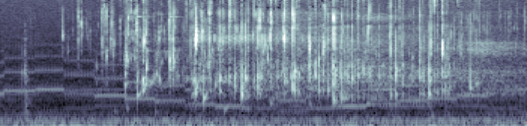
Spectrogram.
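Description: tea being poured

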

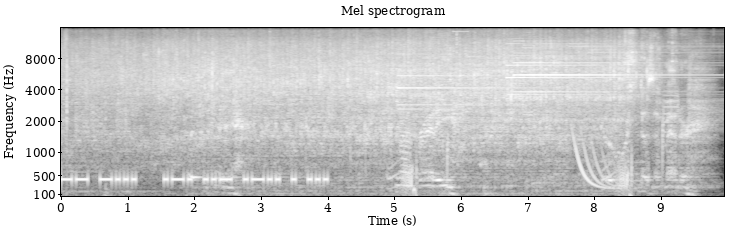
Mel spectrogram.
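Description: water running

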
